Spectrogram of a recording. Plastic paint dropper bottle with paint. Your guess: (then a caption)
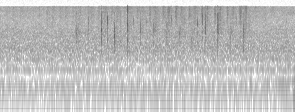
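No agitator. A plastic paint dropper bottle with no glass agitator beads inside is shaken, giving only faint, soft, irregular clicks and liquid patter over a steady low hum. The paint can barely be heard mixing because the bottle lacks agitators.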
